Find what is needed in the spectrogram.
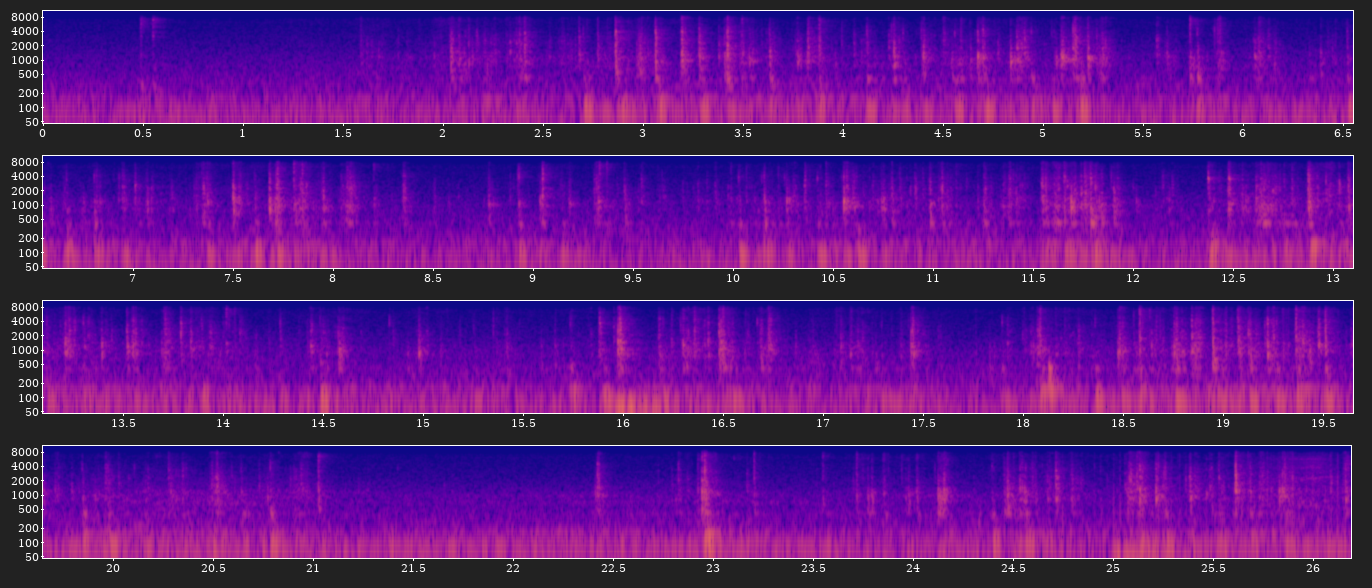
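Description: Typing on a computer keyboard, entering a line of code: irregular runs of key clicks with short pauses between them, starting about two seconds in.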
